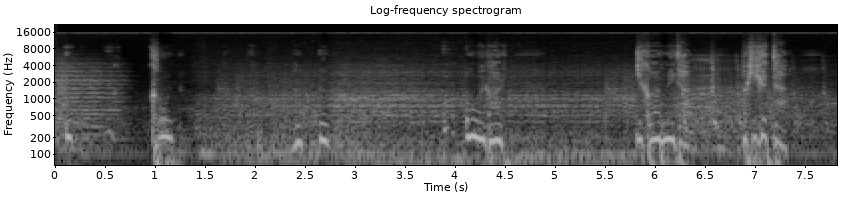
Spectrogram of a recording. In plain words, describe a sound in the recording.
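A man speaks in a distressed, agitated voice nearby.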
